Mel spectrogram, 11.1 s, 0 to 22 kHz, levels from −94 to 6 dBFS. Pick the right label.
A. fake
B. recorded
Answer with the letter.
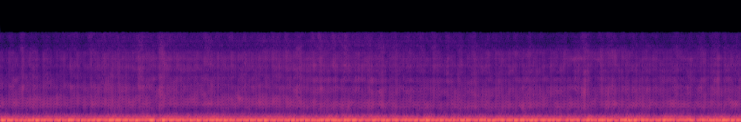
A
